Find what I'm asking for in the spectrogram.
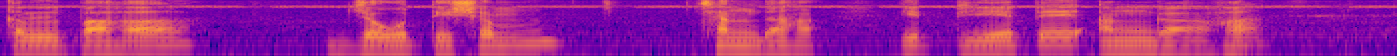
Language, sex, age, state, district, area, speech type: Sanskrit, male, 30-45, Kerala, Kasaragod, rural, spontaneous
